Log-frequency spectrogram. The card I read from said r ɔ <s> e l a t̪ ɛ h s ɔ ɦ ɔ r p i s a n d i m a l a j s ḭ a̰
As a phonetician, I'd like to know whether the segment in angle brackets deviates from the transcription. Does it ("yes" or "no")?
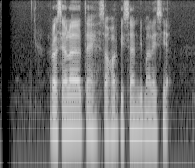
no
